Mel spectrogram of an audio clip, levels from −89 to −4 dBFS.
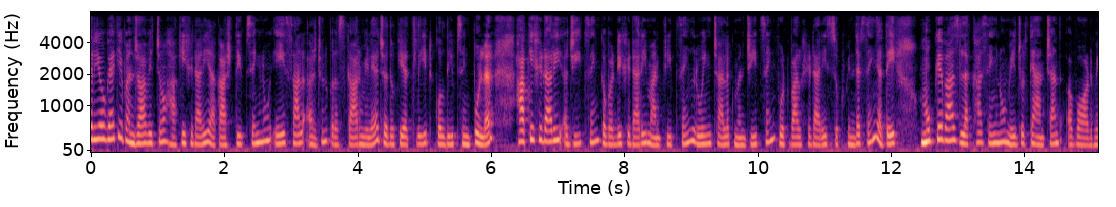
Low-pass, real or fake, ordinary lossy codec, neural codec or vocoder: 7.2 kHz; fake; MP3, 48 kbps; codec, 16 kHz, 2 kbps, X-Codec, HuBERT features, trained on LibriSpeech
